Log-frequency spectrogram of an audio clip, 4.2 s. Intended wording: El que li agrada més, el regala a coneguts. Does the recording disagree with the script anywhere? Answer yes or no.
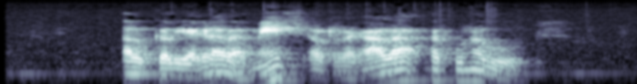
no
